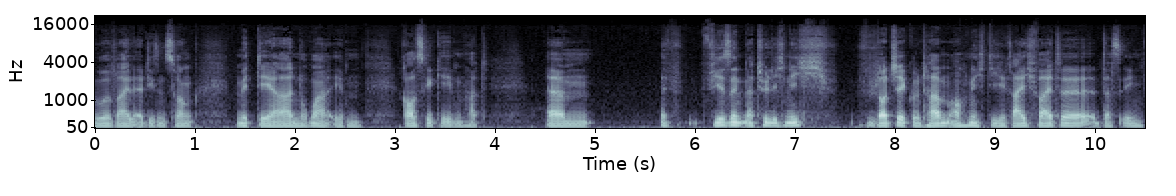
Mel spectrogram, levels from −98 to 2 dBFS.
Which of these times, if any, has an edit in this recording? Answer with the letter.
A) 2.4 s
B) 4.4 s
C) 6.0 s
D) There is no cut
D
